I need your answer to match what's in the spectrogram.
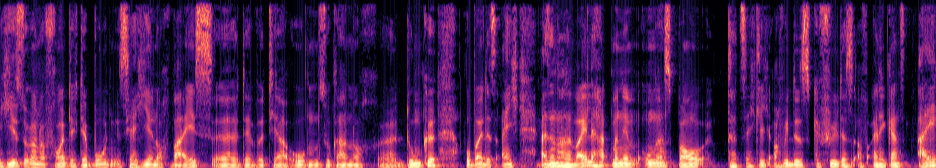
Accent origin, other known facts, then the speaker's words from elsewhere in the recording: Vietnam; Von Kautschuk muss man wissen, als Vietnamese, da gibt's eine Geschichte.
